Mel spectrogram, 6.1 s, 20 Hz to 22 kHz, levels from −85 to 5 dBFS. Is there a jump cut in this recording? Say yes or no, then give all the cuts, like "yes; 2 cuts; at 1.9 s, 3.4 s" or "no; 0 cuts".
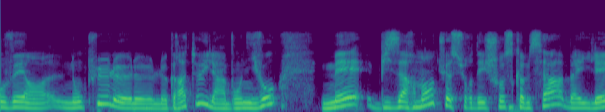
no; 0 cuts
